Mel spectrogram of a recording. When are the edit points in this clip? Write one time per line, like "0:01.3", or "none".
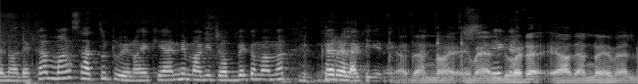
none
